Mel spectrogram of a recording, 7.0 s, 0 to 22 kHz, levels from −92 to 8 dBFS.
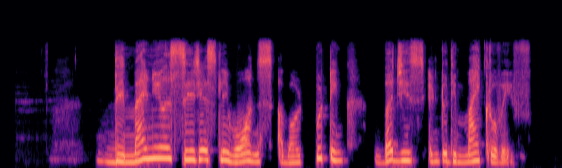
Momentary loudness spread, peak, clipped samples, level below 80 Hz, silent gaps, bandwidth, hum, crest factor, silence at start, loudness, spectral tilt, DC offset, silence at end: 11 LU; -4 dBFS; under 0.1%; -54 dBFS; 3.89-3.94 s; 8.4 kHz; none; 14 dB; 1.2 s; -16 LUFS; -5 dB/octave; under 0.1%; 0.4 s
